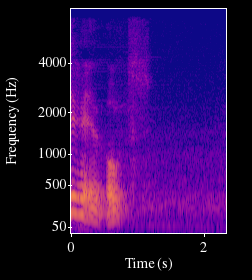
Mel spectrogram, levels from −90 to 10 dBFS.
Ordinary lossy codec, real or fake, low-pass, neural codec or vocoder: none; real; 7.2 kHz; none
